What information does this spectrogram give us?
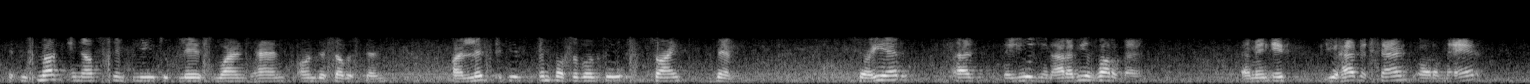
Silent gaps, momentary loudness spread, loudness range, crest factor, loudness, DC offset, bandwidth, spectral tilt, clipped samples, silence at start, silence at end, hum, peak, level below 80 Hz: none; 18 LU; 2 LU; 16 dB; -16 LUFS; under 0.1%; 3.6 kHz; -11 dB/octave; under 0.1%; 0 s; 0 s; none; 0 dBFS; -56 dBFS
